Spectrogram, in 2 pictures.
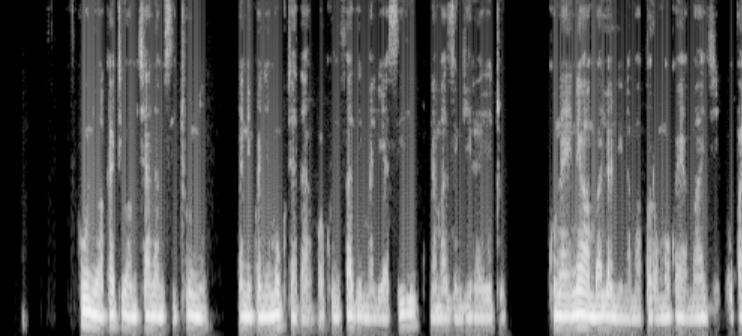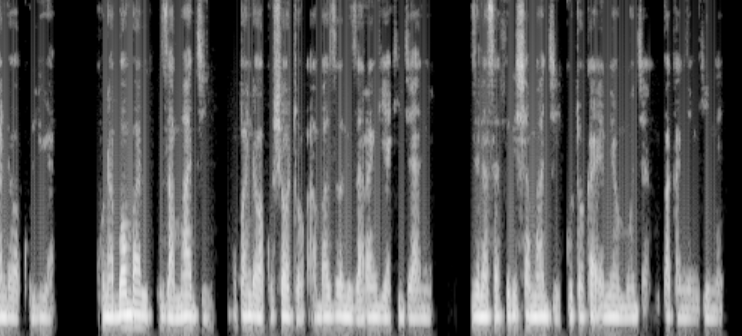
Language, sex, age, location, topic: Swahili, male, 18-24, Nairobi, government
